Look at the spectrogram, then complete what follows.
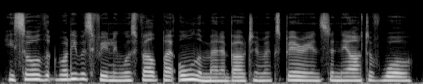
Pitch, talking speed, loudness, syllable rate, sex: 190 Hz, 300 wpm, -16 LUFS, 6.4 syllables/s, female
